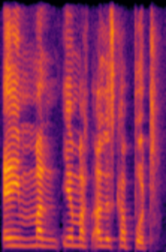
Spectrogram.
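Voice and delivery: high, whiny annoyance; sour. A narrator's reading. Gustav scolds his meddling brothers, high and cross. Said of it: "Gustav war sauer".

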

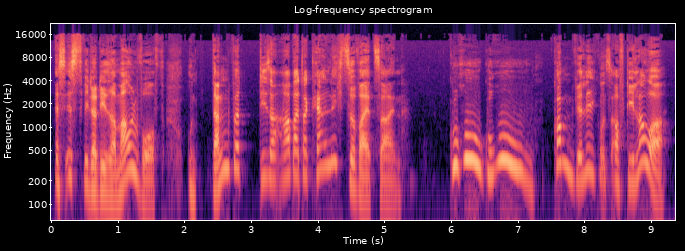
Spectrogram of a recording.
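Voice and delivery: hohes, lautes Guru Guru, aufgeregt; gurrende Tauben. Acted. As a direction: gurren wie nervöse Tauben im Garten. Tauben tuscheln. (Tauben im Hexengarten sehen die Erde sich bewegen, hoch und gurrend)

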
